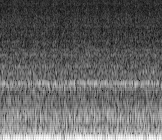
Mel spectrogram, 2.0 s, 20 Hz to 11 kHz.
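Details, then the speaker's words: Honda CB1300 motorcycle just after full rebuild, first start: smooth, deep, crisp, even tickover with no misses, knocks or rattles and no visible leaks; normal idle. "Looks good, sounds good, running good. And as I say, nice, crisp, even tick over."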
